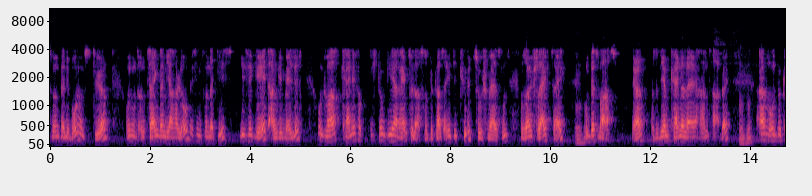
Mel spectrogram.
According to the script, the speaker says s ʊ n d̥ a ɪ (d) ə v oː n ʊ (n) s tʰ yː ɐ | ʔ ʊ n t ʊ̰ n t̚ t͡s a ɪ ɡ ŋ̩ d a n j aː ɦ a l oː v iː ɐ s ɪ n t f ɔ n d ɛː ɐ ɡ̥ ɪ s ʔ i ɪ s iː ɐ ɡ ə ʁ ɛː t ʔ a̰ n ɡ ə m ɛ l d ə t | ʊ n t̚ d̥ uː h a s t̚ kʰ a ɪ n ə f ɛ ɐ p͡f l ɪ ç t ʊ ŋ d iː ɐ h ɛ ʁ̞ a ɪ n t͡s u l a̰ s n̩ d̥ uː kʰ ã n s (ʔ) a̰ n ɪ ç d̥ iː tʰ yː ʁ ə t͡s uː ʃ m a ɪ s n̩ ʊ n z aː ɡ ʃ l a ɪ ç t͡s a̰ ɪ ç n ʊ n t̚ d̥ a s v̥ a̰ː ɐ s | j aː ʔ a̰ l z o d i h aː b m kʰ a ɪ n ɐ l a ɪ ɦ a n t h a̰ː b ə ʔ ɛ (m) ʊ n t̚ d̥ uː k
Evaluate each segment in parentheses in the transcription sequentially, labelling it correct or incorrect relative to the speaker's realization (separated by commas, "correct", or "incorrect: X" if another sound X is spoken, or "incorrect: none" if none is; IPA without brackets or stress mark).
incorrect: n, incorrect: ŋ, incorrect: t, correct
